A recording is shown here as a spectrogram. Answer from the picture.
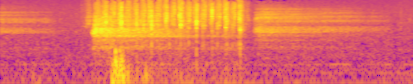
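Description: A deep breath drawn through hands cupped over the face, with the rustle of palms rubbing against skin, lasting about two and a half seconds and starting just over a second in.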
